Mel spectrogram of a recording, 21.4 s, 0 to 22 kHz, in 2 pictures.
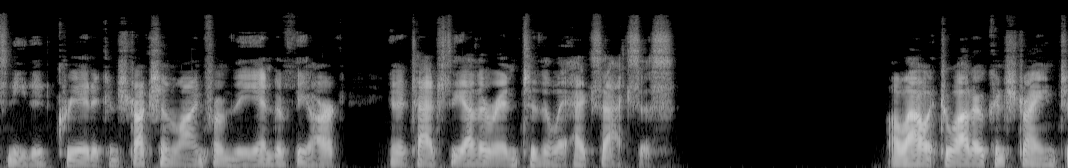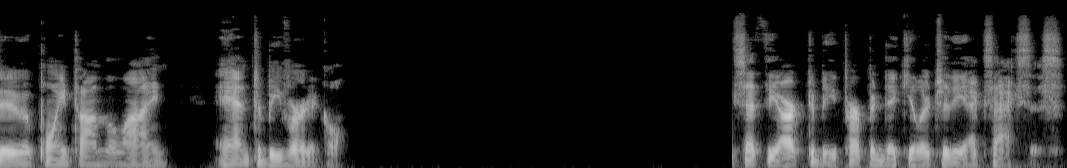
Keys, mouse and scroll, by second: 2.8 click, 4.9 click, 7.9 click, 12.0 click, 13.1 click, 20.8 click.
